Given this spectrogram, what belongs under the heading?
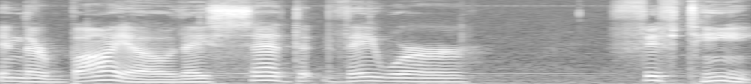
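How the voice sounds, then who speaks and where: A man speaks at a very slow pace with ordinary pitch variation, over noticeable background noise and audible room echo. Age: 20s. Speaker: video game streamer. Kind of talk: casual live gameplay commentary. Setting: live stream with game audio. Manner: rambling, halting with false starts.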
